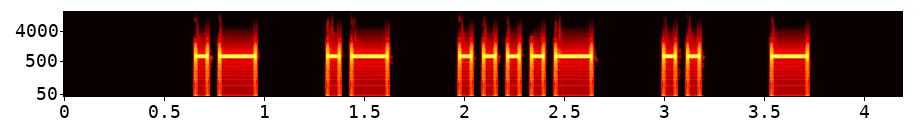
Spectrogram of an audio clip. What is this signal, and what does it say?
Morse code, heard as a keyed tone, about 19 wpm, spaced as for 14 wpm, 700 Hz. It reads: AA4IT
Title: 055 Lesson 10g - Letter r - Call Signs 20wpm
